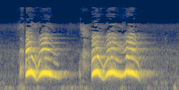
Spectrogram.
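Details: Ju, an elderly rescued female pug aged nine, demanding attention with two drawn-out vocal bursts, each made of warbling, dipping and rising tones joined together, in a quiet indoor room.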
